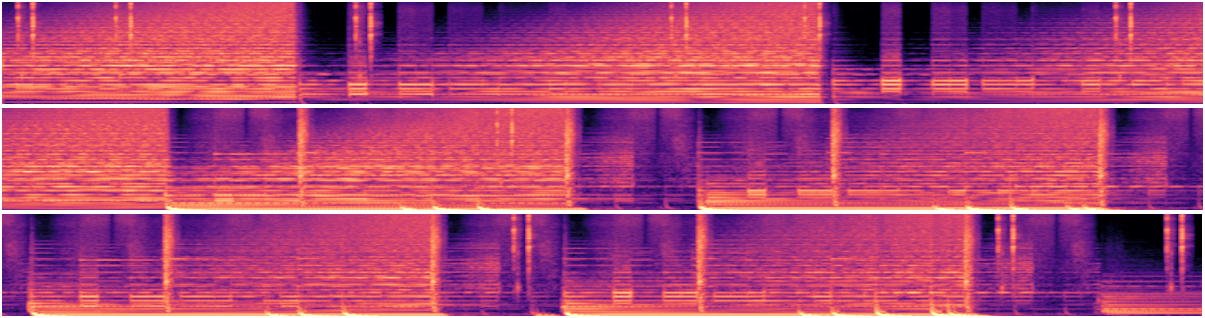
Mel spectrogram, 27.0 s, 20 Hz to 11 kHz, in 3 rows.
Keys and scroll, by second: 15.0 super+i.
